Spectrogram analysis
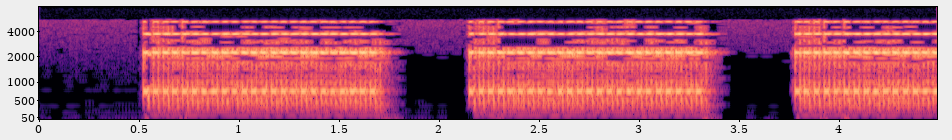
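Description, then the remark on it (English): A telephone rings in three bursts, each a loud trilling ring about a second and a quarter long with short silent gaps between. No one speaks. “Afraid to answer it?”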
